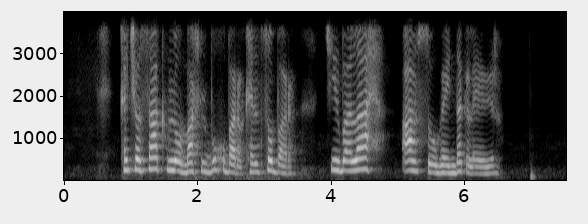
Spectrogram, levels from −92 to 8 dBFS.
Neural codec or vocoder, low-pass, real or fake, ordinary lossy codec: codec, 24 kHz, 1.2 kbps, DualCodec; 3.6 kHz; fake; Opus, 64 kbps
